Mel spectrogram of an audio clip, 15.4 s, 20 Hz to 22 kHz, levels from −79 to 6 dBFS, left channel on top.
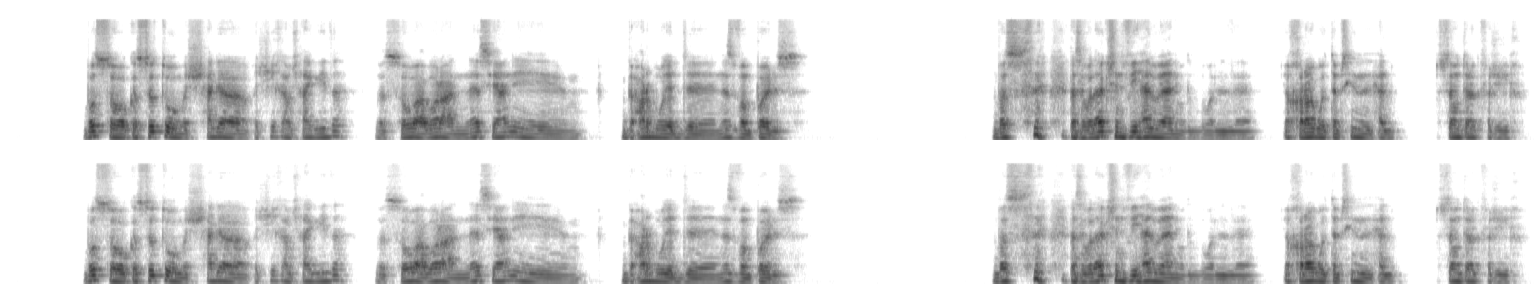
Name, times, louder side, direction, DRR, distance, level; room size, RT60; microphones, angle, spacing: voice 1, 0.8-3.5 3.8-5.8 6.2-8.0 9.9-12.5 12.8-14.0 14.4-15.2, left 2 dB, 35° left, 0.8 m, -23 dB
6.0 x 2.8 x 2.9 m
head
